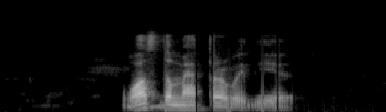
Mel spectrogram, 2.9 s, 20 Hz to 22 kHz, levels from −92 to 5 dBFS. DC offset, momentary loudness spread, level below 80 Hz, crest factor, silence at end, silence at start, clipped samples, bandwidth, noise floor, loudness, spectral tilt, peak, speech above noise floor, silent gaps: under 0.1%; 17 LU; -72 dBFS; 26 dB; 0.75 s; 0.95 s; under 0.1%; 7.6 kHz; -86 dBFS; -32 LUFS; -5 dB/octave; -10 dBFS; 53 dB; none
